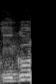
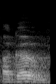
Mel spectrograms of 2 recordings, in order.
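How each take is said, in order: First: It starts with 'ay' and ends in plain 'o'. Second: It starts with 'uh' and ends gliding 'ou'. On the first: The speaker calls it wrong. "वो एगो नहीं है" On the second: The speaker calls it right. "जो अंग्रेजी में कहा जाता है वह है अगौ"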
